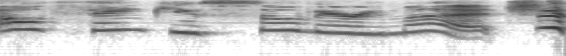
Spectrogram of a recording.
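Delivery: put-on very high voice, laid-on charm. Recalling thanking the person who got you out, putting on charm. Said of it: "I had to be charming. I was like".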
